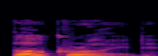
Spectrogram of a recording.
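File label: "ochroid", English, British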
